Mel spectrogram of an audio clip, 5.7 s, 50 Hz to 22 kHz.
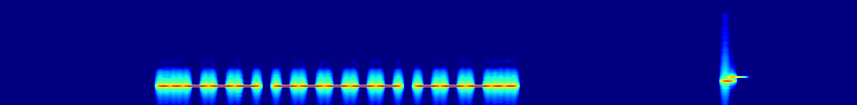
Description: Morse code, heard as a keyed tone, about 28 wpm, 700 Hz. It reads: 208
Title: Numbers - 3-Digit 28wpm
